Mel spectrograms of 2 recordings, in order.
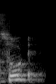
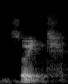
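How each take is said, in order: First: The word sounds like the word suit. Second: The word sounds different from the word suit. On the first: The speaker calls it wrong. "Not suit" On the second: The speaker calls it right. "It is suite"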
